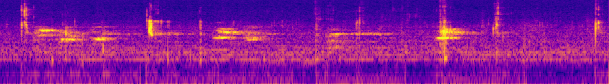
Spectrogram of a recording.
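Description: Close-miked chewing of tender braised pork and rice, with wet mouth and lip sounds and a few sharp smacking clicks, one about four and a half seconds in.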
